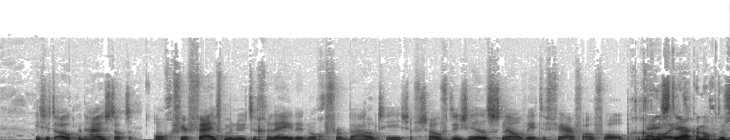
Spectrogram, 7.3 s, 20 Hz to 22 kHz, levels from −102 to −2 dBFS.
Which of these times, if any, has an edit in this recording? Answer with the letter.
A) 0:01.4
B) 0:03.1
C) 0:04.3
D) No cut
A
